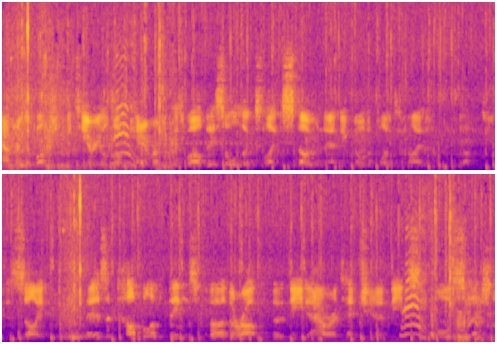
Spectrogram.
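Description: Horse hooves gallop over grass.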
